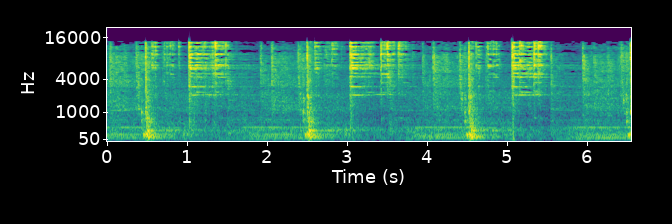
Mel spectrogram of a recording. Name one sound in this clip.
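Stamped metal parts clatter and jingle as they drop.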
